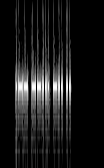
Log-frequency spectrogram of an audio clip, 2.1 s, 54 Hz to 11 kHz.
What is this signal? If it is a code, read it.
Morse code, heard as a keyed tone, about 46 wpm, 700 Hz. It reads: W7DI
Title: USA Call Signs - 4 Characters - 3x Character Spacing - 45wpm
